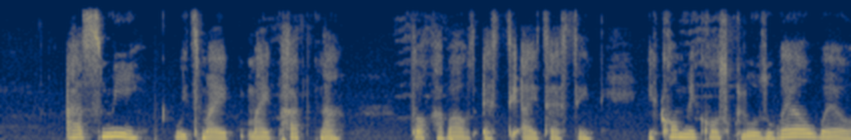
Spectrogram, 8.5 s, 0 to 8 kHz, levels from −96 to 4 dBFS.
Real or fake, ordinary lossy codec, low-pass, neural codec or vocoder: real; none; 7.2 kHz; none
